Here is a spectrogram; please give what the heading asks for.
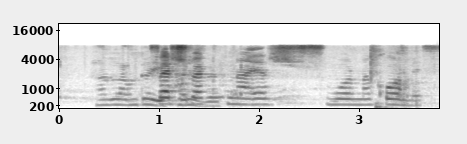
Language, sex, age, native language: Icelandic, female, 8, Icelandic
